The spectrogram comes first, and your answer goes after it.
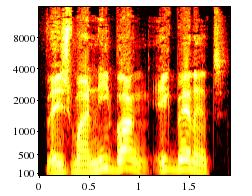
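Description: Male narrator reading Jesus, gentle and reassuring, dry and close. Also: on the high side, unhurried, no echo, voice pushed up.

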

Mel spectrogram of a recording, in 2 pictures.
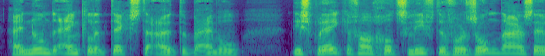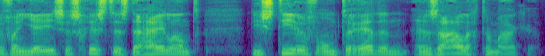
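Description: A man narrating a scripted devotional story in a measured storytelling manner as the host of a Bible series. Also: on the high side, no echo, studio quality.

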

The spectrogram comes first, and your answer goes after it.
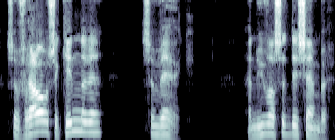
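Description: Slow, earnest male Bible narrator. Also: on the high side, no room sound, clean studio sound. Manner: measured, earnest reading, addresses the listener. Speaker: radio Bible teacher. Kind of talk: scripted story narration in a Bible broadcast.

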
